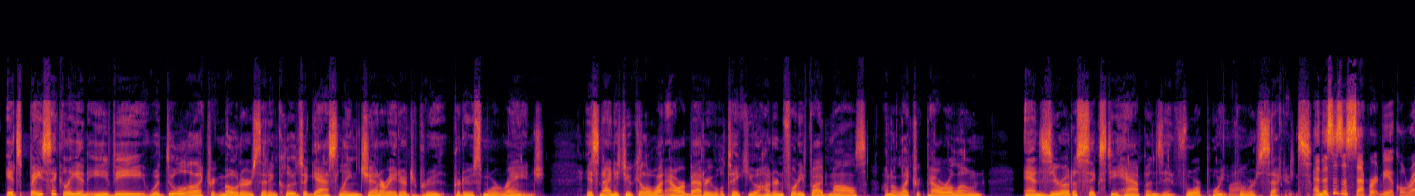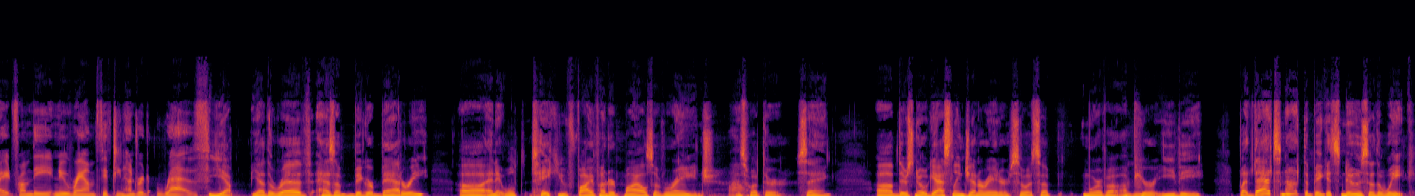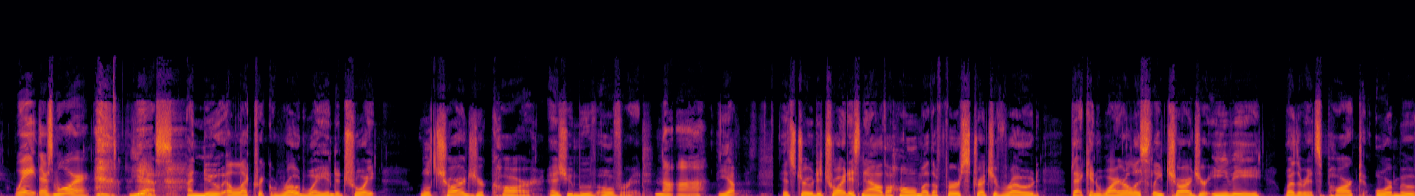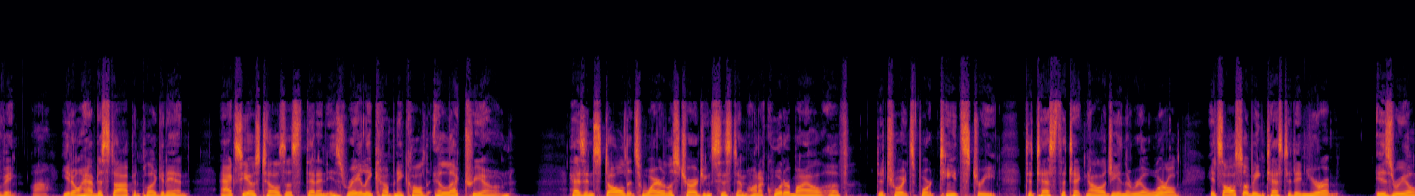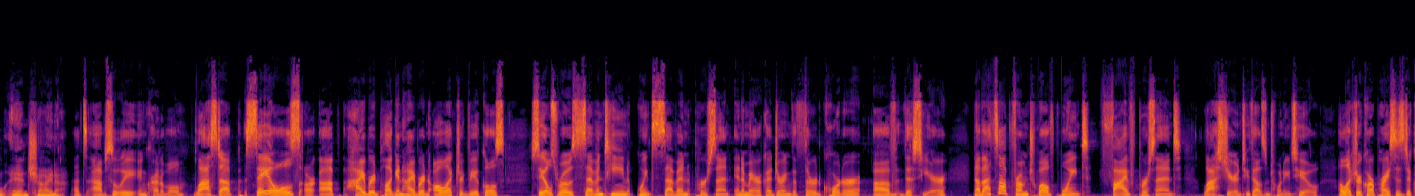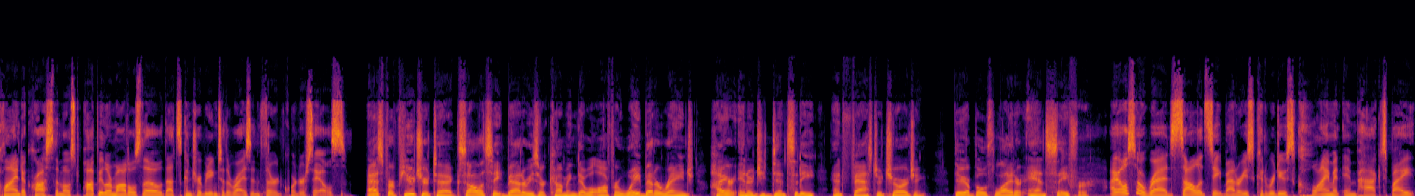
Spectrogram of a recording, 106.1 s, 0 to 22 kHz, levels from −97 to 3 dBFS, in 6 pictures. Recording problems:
none

